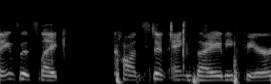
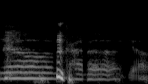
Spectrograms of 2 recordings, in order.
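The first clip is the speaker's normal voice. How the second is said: acted-out slow, slurred, worn-out, tired speech; 3 semitones higher, 3 dB quieter than usual. Imitating yourself late at the convention, worn out: imitating tired slurred speech. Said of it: "slurring your words like you've been drinking steadily".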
